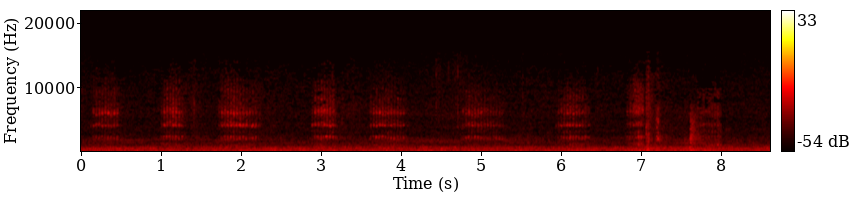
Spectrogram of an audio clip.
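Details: A mackerel tabby house cat named Sushi purrs rhythmically while watching a toy taken away because she nearly swallowed it. Her breath cycles recur about every second, with a couple of brief clicks near the end.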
